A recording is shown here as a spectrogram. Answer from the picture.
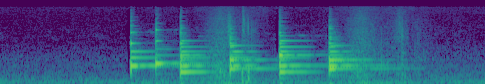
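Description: A cartoon tablet's ringtone for an incoming call: a quick melody of about six bright chiming notes, starting just over half a second in.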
